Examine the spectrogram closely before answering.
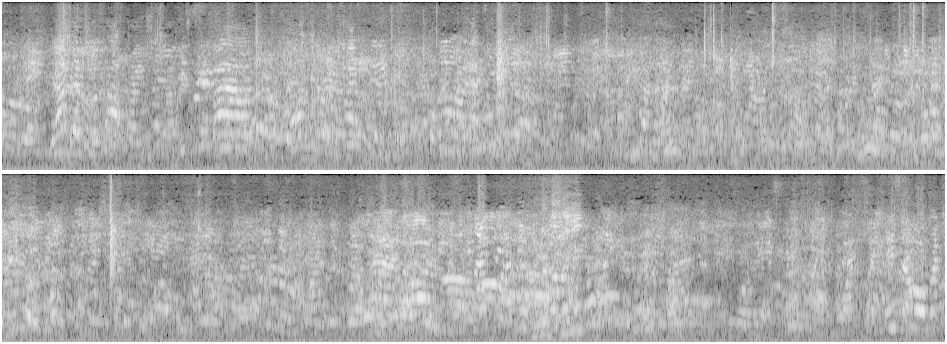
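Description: Several teenage boys and girls chat nearby, overlapping each other.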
